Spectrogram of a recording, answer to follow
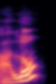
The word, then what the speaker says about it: Alo: You could tell that it's made for like very little bodies almost and like um I have a few aloe sets from before.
